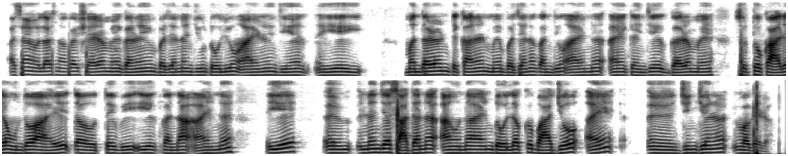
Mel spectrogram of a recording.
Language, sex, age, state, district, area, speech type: Sindhi, male, 18-30, Maharashtra, Thane, urban, spontaneous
